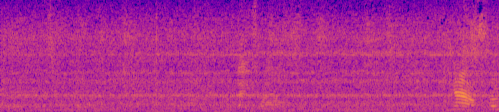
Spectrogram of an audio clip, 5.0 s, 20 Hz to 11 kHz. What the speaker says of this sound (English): And here comes an Azuma. 800-103.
